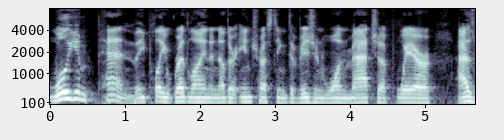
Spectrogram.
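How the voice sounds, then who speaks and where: The speaker is a man with an ordinary speaking voice. He talks at a fairly slow pace with a medium pitch. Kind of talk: studio sports-talk panel show, not live play-by-play; analytical. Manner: fluent, upbeat host-style banter; steady, informative, lightly joking.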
